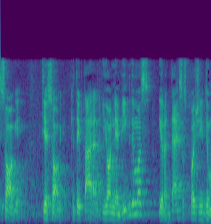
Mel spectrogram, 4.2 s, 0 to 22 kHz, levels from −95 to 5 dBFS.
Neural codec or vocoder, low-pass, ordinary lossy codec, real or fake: none; 7.2 kHz; AAC, 48 kbps; real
